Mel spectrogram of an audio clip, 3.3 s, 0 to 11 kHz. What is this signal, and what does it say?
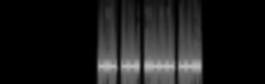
Morse code, heard as a keyed tone, about 50 wpm, 700 Hz. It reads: KG2Z
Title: USA Call Signs - 4 Characters - 2x Character Spacing - 50wpm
